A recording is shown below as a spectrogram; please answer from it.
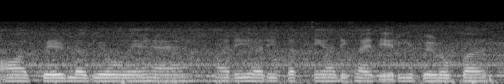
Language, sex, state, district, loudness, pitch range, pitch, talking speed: Hindi, female, Chhattisgarh, Raipur, -16 LUFS, 150-155 Hz, 155 Hz, 165 wpm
